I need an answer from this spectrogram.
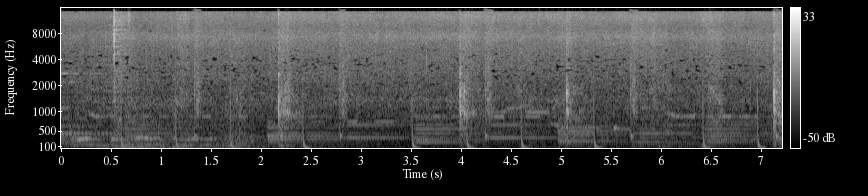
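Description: Chopped bitter gourd sizzling as it fries in a pan, stirred with a metal spoon that knocks and scrapes against the pan several times. Background music with steady notes plays along.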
